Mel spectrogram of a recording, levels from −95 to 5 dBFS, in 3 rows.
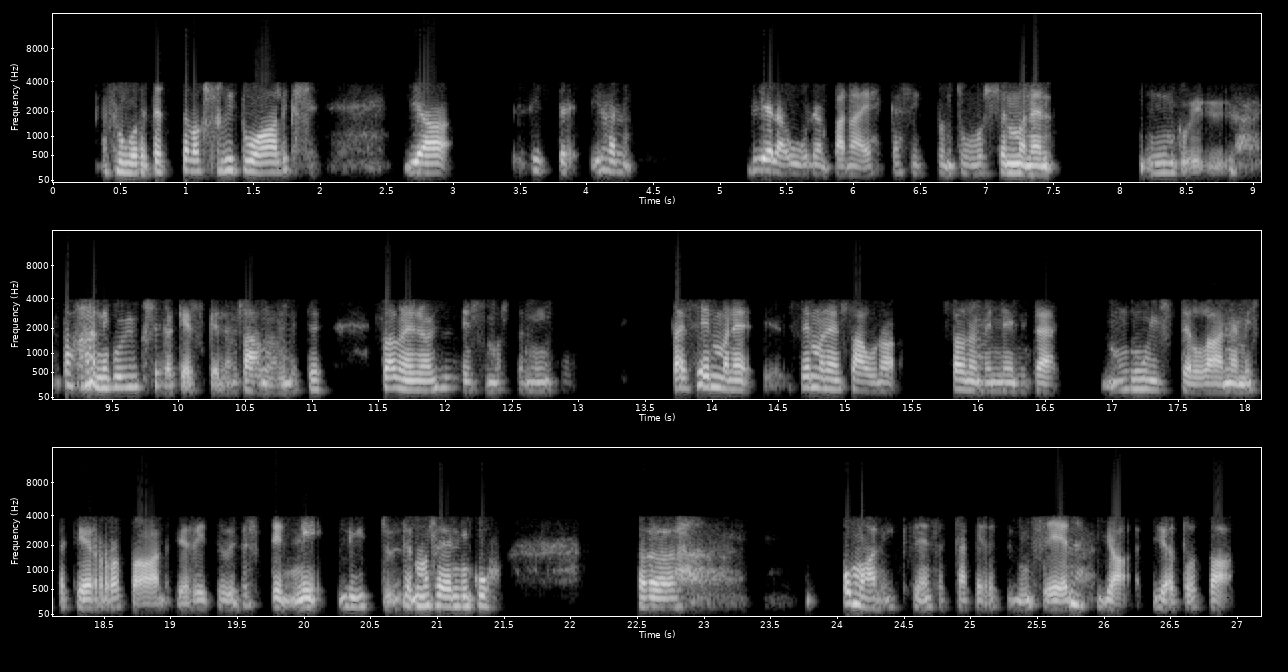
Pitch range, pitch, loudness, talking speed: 155-220 Hz, 175 Hz, -21 LUFS, 105 wpm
